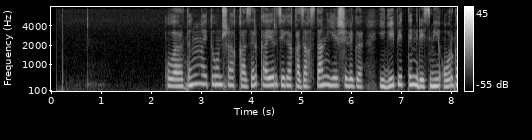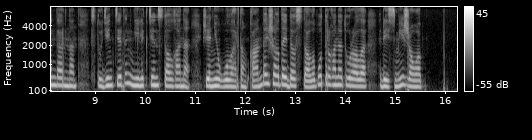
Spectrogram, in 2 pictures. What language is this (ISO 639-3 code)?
kaz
